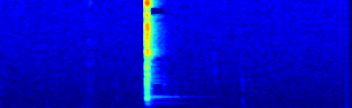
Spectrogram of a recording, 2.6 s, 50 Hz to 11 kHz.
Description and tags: Lamp Switch Small 3
Small lamp switch turning on.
